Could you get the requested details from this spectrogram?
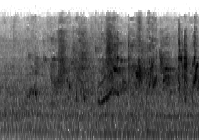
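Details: Budgerigar warbling with squawky, chirping notes that rise in intensity, overlapping busy chatter that ends in sharper, louder chirps.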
